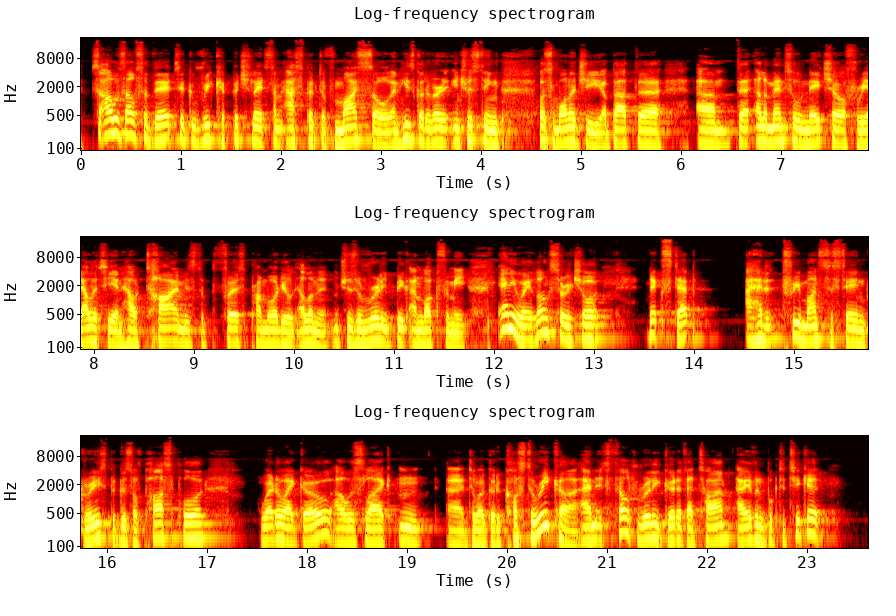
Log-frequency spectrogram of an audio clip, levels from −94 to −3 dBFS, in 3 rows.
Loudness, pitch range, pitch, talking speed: -20 LUFS, 120-150 Hz, 135 Hz, 225 wpm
